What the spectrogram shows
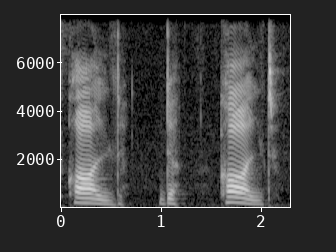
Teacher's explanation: Call, I feel the vibration. So it's called, d, called. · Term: d sound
